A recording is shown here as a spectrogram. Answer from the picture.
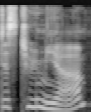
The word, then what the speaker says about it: Dysthymia: Dysthymia.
